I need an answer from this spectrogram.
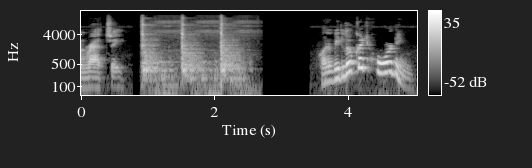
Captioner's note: hammer knocking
